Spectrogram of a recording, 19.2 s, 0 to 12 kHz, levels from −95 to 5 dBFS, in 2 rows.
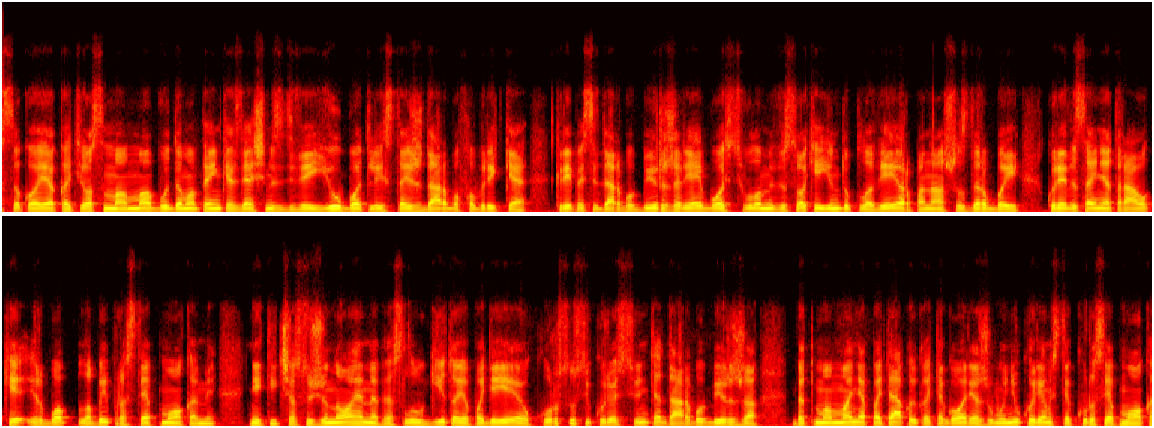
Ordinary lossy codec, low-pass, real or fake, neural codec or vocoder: Opus, 32 kbps; 7.2 kHz; real; none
